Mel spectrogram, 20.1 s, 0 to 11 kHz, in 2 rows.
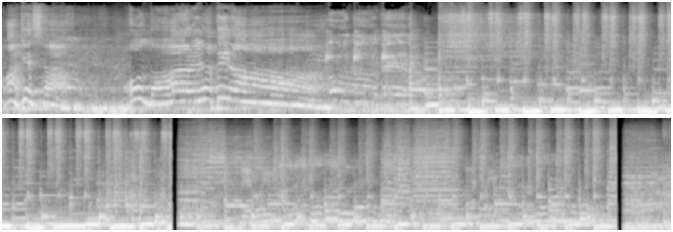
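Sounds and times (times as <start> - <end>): latin dance orchestra playing: 4.4 - 20.0
heavy bass beat: 4.8 - 20.0
hand percussion: 4.9 - 12.6.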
